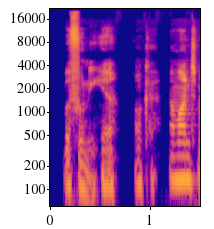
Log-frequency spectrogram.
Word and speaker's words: Mifune: Mifune, yeah.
